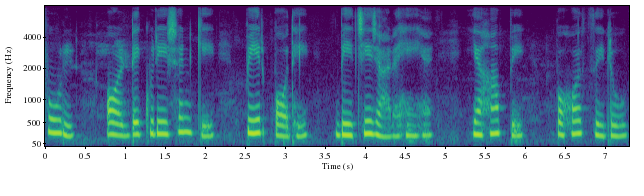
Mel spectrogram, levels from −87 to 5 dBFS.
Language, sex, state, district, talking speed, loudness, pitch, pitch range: Hindi, female, Bihar, West Champaran, 125 wpm, -14 LUFS, 245 Hz, 230-270 Hz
